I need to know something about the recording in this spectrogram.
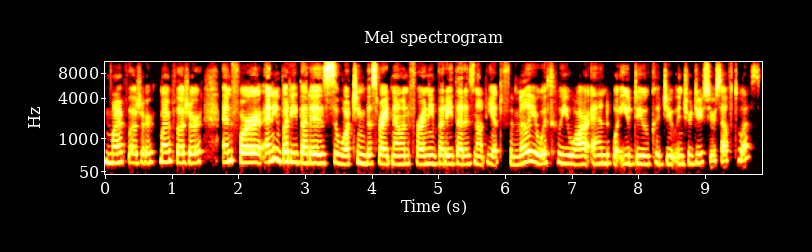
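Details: Adult speaker; normal speech.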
